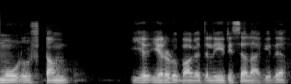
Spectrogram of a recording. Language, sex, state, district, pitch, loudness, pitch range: Kannada, male, Karnataka, Bangalore, 95 Hz, -20 LUFS, 90-100 Hz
